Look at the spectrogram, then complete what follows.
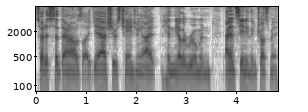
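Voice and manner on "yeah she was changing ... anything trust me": plain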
